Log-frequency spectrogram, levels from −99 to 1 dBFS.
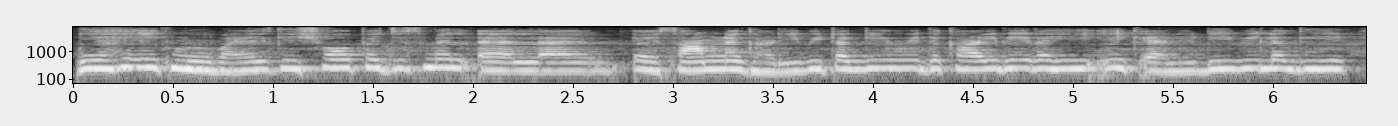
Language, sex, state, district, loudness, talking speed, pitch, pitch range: Hindi, female, Uttar Pradesh, Lalitpur, -15 LUFS, 195 wpm, 235 Hz, 215-245 Hz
